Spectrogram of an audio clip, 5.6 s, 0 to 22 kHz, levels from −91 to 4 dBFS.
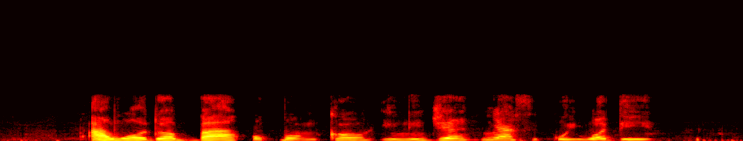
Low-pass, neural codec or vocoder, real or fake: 7.2 kHz; codec, 24 kHz, 3 kbps, HILCodec; fake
